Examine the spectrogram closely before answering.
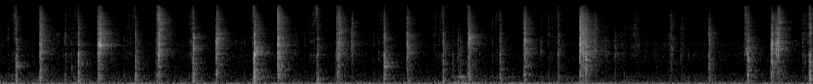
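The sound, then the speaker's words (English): A deck of tarot cards being shuffled to draw one: many quick, soft riffling and slapping strokes in an uneven, steady rhythm, fairly faint, with no talking. “From the Under the Roses deck. May I have a card for Aries, please? May I have a card for Aries?”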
